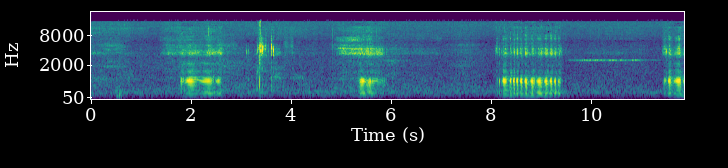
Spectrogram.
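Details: Ozzy the pug snoring at full strength: four rasping, buzzing snores of uneven length come every few seconds, with a sharp click early on and a faint steady tone late in the recording.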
